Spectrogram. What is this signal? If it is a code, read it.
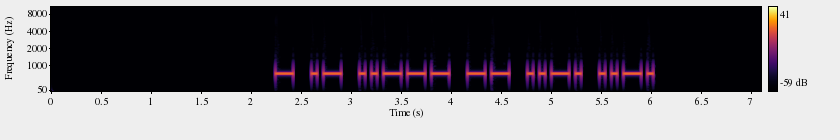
Morse code, heard as a keyed tone, about 20 wpm, 700 Hz. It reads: TA2MFF
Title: DXCC-100 Call Signs - 6 Characters - 20wpm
